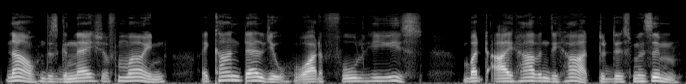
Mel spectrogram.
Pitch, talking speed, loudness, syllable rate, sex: 145 Hz, 185 wpm, -18 LUFS, 4.2 syllables/s, male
